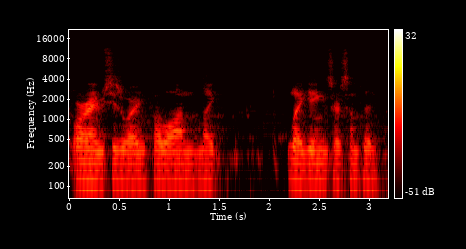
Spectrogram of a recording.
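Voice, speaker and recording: A man's voice: on the low side, completely flat delivery, fairly quick, faint music behind. A man giving casual, chatty reaction commentary as host of a reaction video.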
